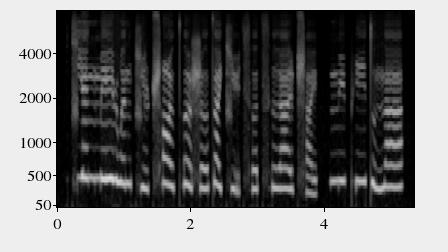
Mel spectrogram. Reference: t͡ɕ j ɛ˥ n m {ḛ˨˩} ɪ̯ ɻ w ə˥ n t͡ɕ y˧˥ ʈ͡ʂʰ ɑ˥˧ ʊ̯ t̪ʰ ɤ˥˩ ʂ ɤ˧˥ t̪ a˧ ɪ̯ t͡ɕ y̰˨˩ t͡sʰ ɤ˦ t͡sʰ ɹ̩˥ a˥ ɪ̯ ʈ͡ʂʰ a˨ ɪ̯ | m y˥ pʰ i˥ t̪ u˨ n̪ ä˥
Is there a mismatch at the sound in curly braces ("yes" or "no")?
yes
